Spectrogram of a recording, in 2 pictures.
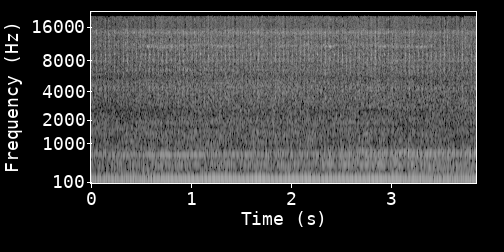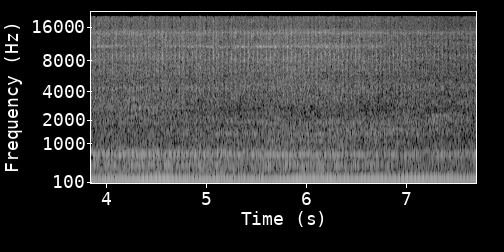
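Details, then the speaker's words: New-generation Subaru BRZ with freshly installed bolt-on turbo kit, first cold start: low, even hum with a steady pulse, no knocks or ticks, smooth idle, no check engine light; normal idle. "so yeah everything is working no check engine light"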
